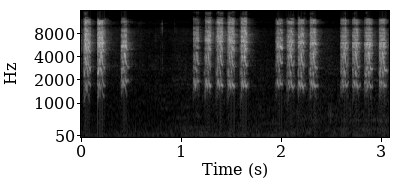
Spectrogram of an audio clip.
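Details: Chicks begging while being fed, dated 21.06.23: harsh, rasping broadband bursts delivered in quick runs of three to five, with short pauses between runs.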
